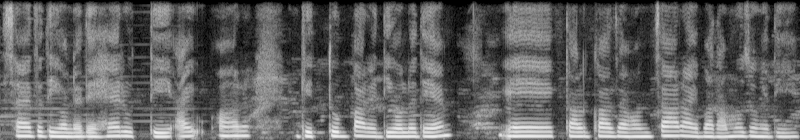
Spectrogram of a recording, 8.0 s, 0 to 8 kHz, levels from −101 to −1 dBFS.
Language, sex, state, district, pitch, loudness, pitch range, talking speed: Chakma, female, Tripura, West Tripura, 240 Hz, -14 LUFS, 225-250 Hz, 105 wpm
